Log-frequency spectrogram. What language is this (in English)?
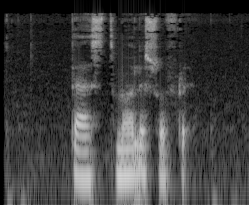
Persian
